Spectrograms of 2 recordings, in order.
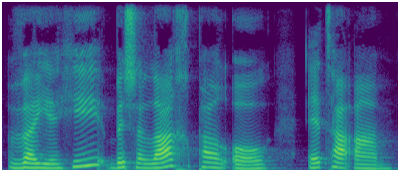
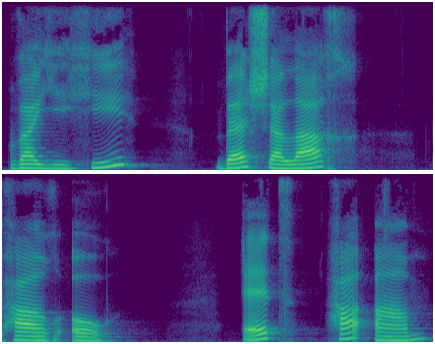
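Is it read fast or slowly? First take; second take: fast; slowly. First: It is read quickly. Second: It is read slowly.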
